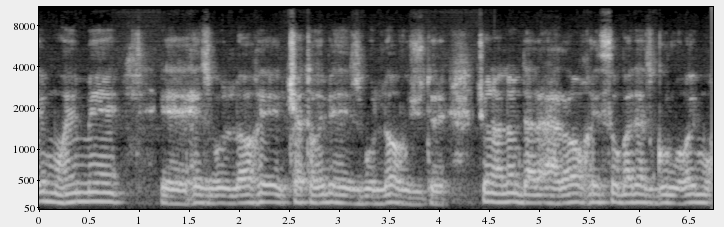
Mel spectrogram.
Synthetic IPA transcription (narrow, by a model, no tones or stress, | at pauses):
jemoɦemːe | ɦezbolːɒːɦet͡ʃʰæt̪ʰɒːebehezbolːɒːhvod͡ʒuːd̪ːɒːɾet͡ʃʰonælɒːnd̪æɾæɾɒːɣhejsobæd̪æzɡoɾuːhhɒːjemo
